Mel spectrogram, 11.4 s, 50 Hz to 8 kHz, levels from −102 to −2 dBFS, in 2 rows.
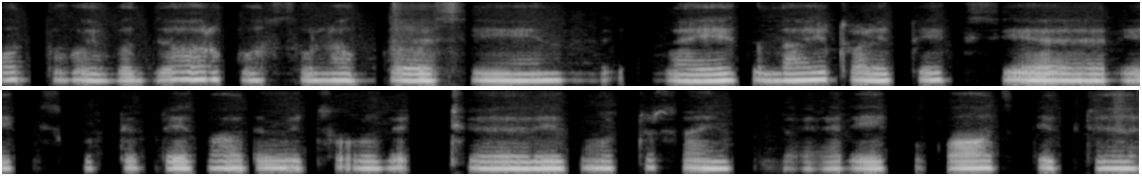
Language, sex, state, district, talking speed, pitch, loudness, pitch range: Rajasthani, female, Rajasthan, Nagaur, 140 wpm, 195 Hz, -33 LUFS, 195-205 Hz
